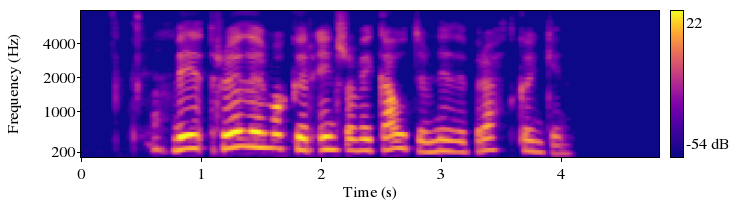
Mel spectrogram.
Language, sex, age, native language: Icelandic, female, 20-29, Icelandic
